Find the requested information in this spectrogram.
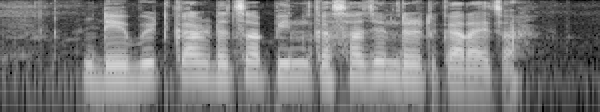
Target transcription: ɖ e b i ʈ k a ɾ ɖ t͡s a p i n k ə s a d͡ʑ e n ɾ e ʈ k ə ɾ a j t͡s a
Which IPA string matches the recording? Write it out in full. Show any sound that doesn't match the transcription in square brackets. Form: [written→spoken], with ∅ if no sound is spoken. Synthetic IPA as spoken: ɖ e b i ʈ k a ɾ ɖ t͡s a p i n k ə s a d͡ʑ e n ɾ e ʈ k ə ɾ a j t͡s a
